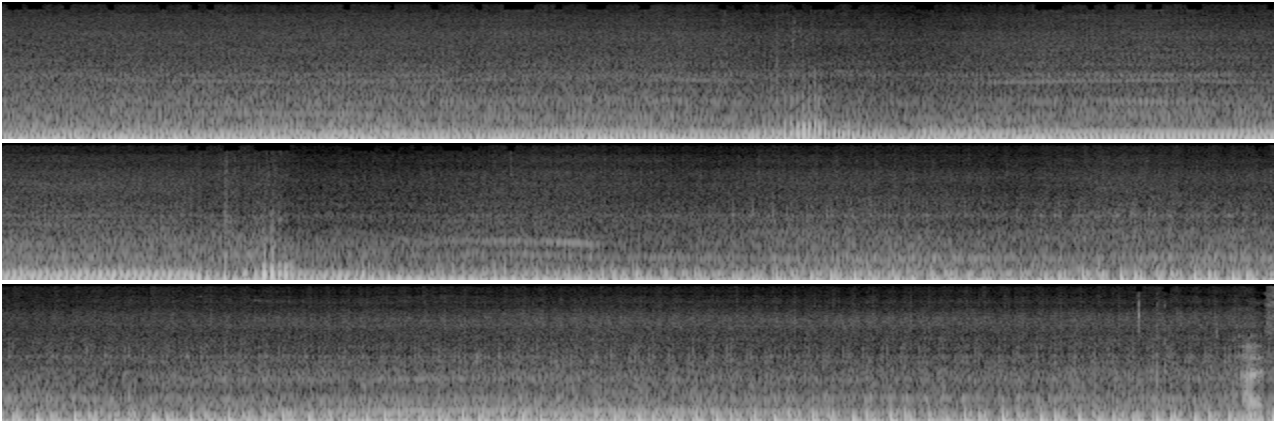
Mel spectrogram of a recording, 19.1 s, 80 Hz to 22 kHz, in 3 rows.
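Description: A Kawasaki Z400 motorcycle ridden in the evening, its engine note close and loud, rising and dropping through gear shifts in the first few seconds, then settling into a steady buzzing drone at cruising speed.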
